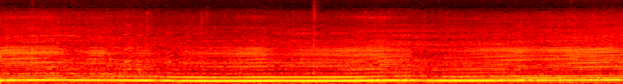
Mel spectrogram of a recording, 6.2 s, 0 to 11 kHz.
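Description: Opel Frontera 4x4's engine running under load at a fairly steady pitch as the vehicle crawls slowly up a rutted off-road track.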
